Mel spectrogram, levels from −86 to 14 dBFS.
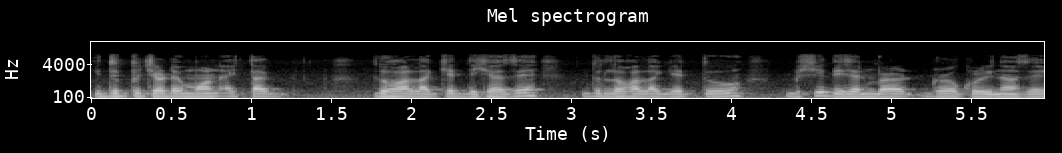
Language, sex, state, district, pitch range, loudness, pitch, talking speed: Nagamese, male, Nagaland, Dimapur, 130-145 Hz, -18 LUFS, 135 Hz, 220 wpm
